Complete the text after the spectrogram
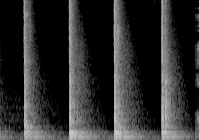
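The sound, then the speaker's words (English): Four loud, evenly spaced hammer blows from Chip hammering in a bar, each a sharp, bright strike with a brief ringing decay, repeating at a steady rhythm with no voices. “Chip starts hammering loudly in jealousy.”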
